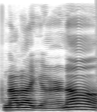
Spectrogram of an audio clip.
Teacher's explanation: মূর্ধন্য এর উচ্চারণটা মূর্ধা দিয়ে উচ্চারণ করতে হয়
